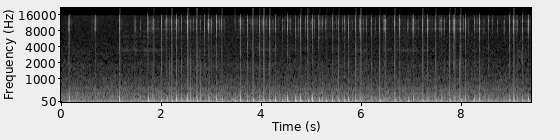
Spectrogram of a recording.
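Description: A small white hollow plastic ping pong ball is turned in the fingers and tapped with fingertips and nails close to the mic. Rapid, irregular taps and clicks continue throughout, with short, dry, low thuds and brief bright clicks over a faint steady hum.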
